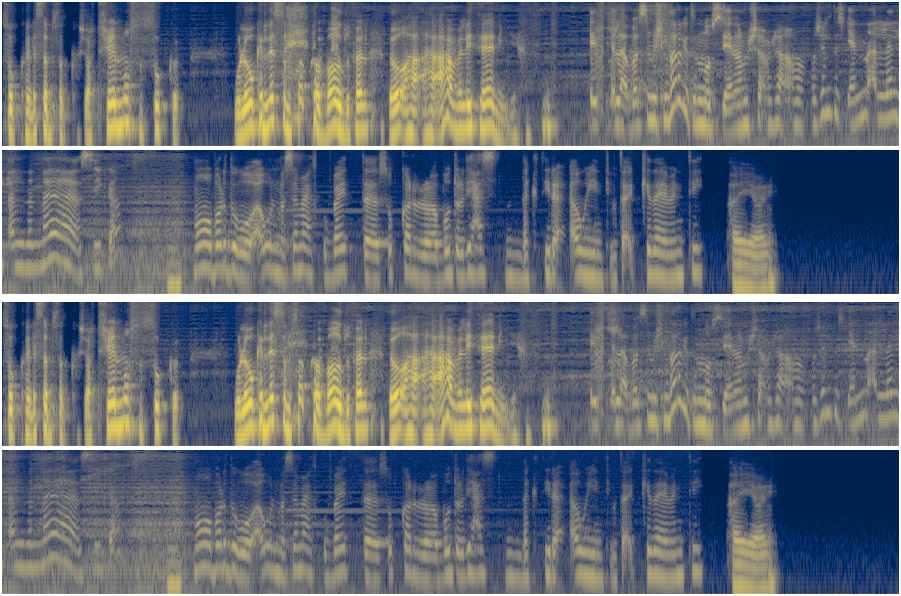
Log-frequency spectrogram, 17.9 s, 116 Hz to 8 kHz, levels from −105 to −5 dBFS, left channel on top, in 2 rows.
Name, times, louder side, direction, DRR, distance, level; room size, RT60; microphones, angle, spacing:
voice 1, 0.0-1.8 2.3-5.5 10.6-10.8 16.3-16.7, right 1 dB, 5° right, 0.6 m, -20 dB
sound 1, 1.1-15.9, right 2 dB, 20° right, 3.0 m, -52 dB
voice 2, 2.8-3.4 5.9-10.2 10.9-16.0, left 6 dB, 70° left, 0.9 m, -35 dB
head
